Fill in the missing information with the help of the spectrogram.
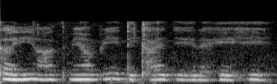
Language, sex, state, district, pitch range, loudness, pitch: Hindi, female, Assam, Kamrup Metropolitan, 215-225 Hz, -18 LUFS, 225 Hz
